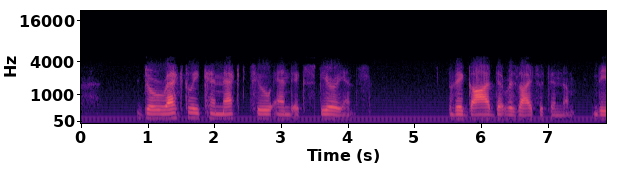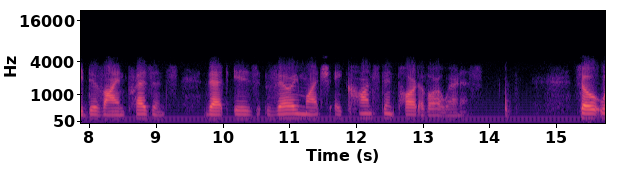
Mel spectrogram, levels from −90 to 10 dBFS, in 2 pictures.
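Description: A steady, raspy mains buzz sits under the sound from start to finish, well below the main signal at roughly 30 dB down. It is a 50 Hz buzz: sharp switching spikes from a dimmer, rectifier or unshielded lead arrive twice per mains cycle, spreading harmonics up into the kilohertz range.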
